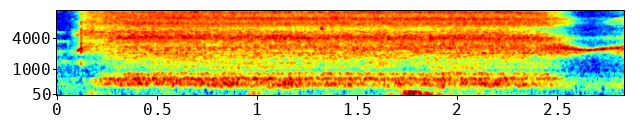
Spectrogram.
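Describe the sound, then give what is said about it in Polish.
A long, airy hiss of someone inhaling from a nicotine vape, steady and unbroken for about two and a half seconds before cutting off. “Przepraszam bardzo brałam mojego bucha nikotynowego e, przypisanego przez doktora.”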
